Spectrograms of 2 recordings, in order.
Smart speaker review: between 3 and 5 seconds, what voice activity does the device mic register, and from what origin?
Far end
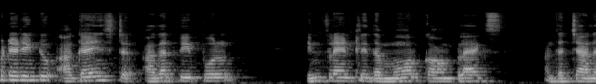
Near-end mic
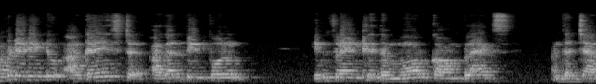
echo only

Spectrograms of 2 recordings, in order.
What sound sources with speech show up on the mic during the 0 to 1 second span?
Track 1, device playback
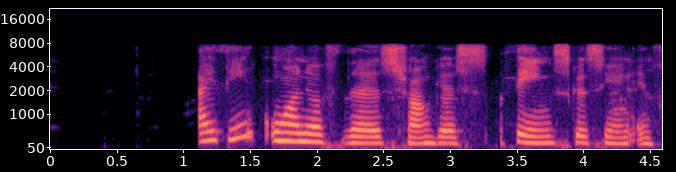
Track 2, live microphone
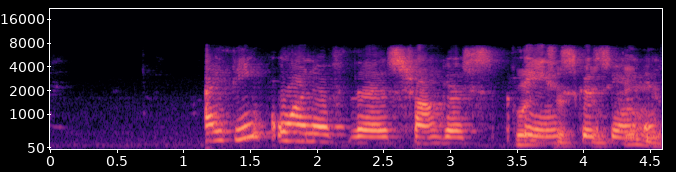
neither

